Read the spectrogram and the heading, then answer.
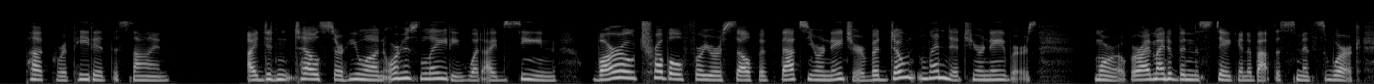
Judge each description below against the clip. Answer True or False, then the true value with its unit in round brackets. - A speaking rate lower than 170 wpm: False (175 wpm)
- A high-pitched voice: True (215 Hz)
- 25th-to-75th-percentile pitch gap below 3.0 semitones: False (3.5 semitones)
